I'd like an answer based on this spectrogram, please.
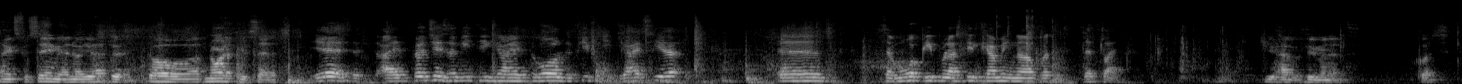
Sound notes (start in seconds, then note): none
